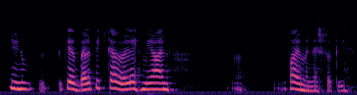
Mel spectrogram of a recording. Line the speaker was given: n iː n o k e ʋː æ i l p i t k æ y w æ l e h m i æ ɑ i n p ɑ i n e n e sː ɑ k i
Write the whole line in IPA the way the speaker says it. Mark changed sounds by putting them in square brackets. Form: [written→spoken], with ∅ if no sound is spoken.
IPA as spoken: n iː n o k e ʋː æ i l p i t k æ y w æ l e h m i æ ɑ i n p ɑ i [n→m] e n e sː ɑ k [i→iː]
